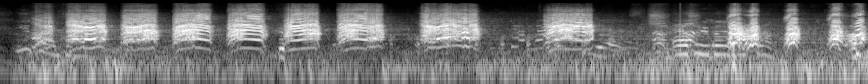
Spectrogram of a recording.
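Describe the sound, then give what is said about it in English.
A cockatoo barks at a dog, imitating a small dog's bark: a run of about eight loud, harsh, yippy barks in quick succession, then a pause and several shorter, choppier barks. “Actually, it was a cockatoo barking at a dog.”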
